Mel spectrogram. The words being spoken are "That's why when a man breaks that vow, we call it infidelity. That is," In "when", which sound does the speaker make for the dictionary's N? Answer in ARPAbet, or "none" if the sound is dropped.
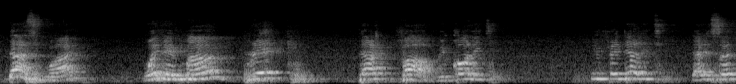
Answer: N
